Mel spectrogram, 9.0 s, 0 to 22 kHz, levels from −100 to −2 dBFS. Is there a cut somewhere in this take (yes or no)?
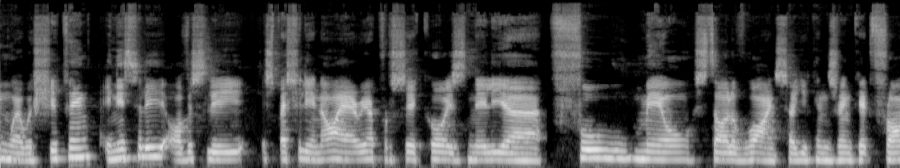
no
